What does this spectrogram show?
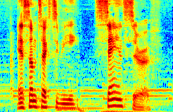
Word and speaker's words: sans: And some text to be sans serif. That's a word in French. It's pronounced sans.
